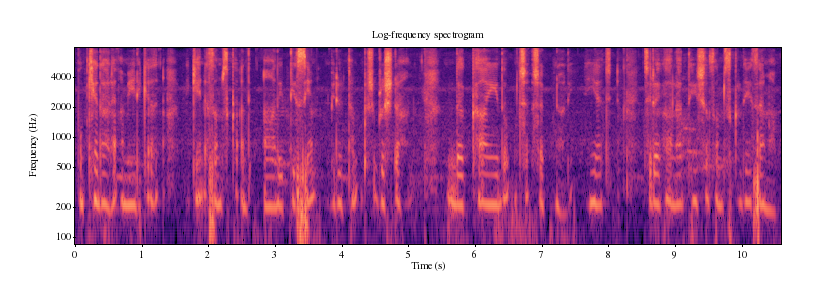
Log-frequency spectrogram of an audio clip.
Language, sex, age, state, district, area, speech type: Sanskrit, female, 18-30, Kerala, Thrissur, rural, spontaneous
